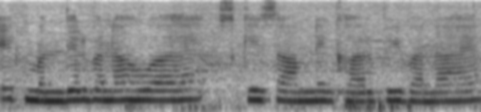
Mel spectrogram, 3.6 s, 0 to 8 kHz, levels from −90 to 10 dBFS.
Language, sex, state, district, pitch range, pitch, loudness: Hindi, male, Uttar Pradesh, Lucknow, 205-220 Hz, 215 Hz, -12 LUFS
